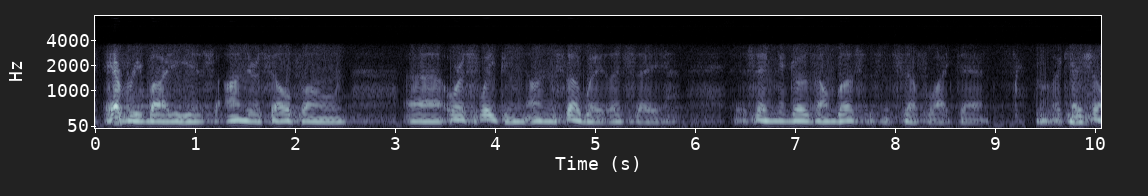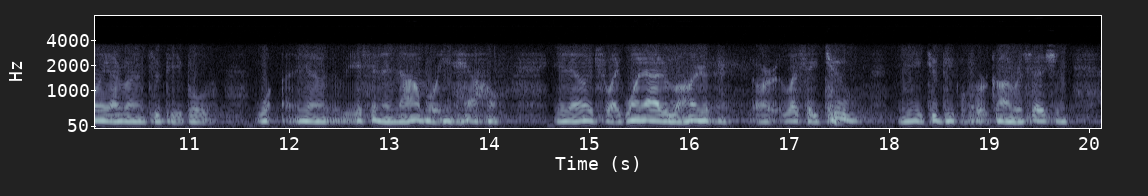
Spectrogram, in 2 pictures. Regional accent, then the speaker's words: New York City, New York, United States; I'm a New York City resident. Yes, right. I'm a New Yorker.

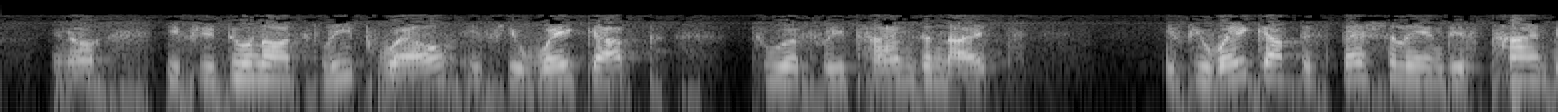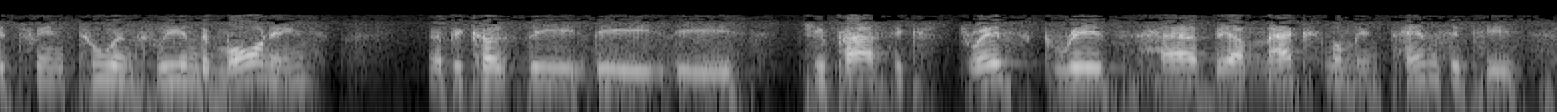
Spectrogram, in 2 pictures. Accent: Austria; first language German; English is a second language; as you might have heard from my accent and from your early introduction. I'm from Austria, German-speaking.

